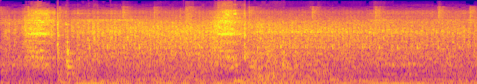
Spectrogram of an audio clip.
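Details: Daihatsu Sirion with the check engine light on and a rough idle: lumpy, uneven idle with occasional stumbles, suggesting a misfiring cylinder; the scanner cannot communicate, the fault is suspected in the ECM or wiring, and the cause is not confirmed.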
